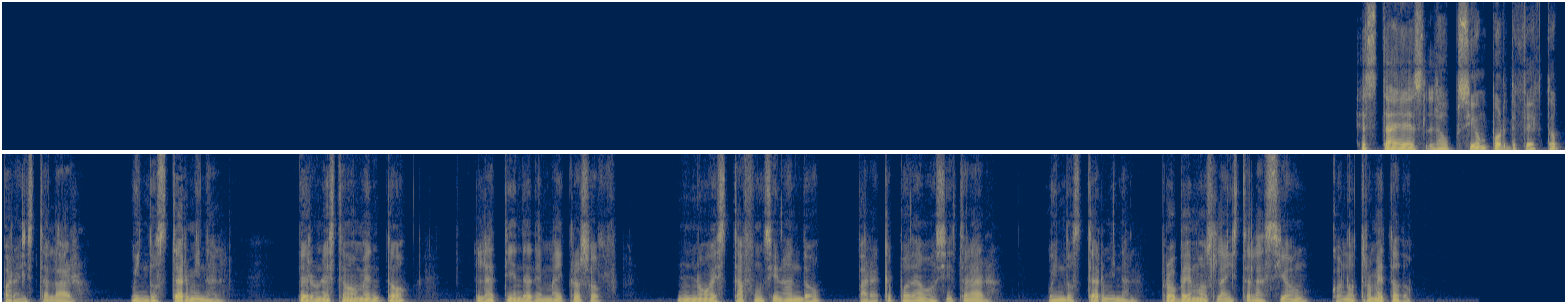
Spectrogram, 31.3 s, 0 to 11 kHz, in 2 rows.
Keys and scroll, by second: 2.0-4.6 typing, 5.7-7.6 typing.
